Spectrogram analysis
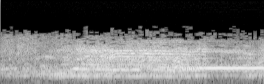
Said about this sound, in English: They're cheering the governor. He's just come out on the platform.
